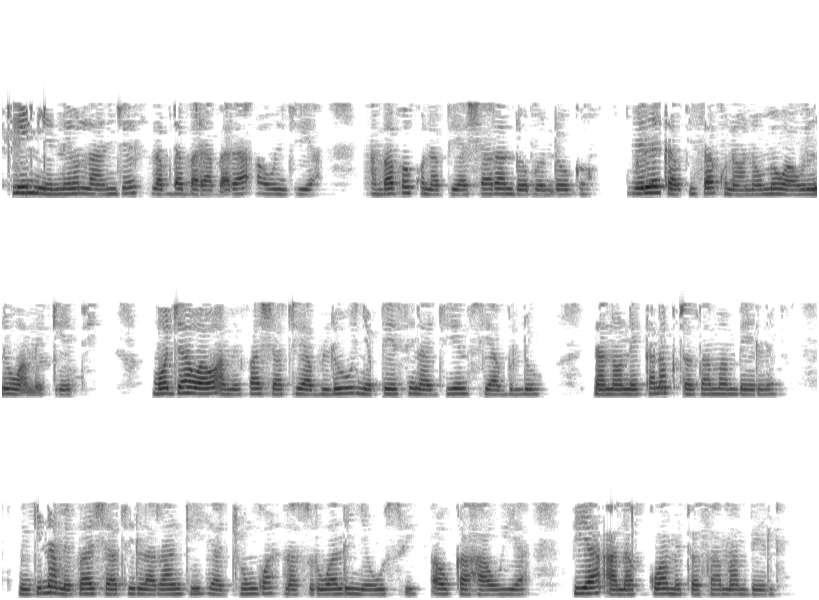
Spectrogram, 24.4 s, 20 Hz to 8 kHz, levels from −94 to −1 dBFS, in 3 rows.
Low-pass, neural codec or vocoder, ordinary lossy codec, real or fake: 7.2 kHz; none; AAC, 16 kbps; real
